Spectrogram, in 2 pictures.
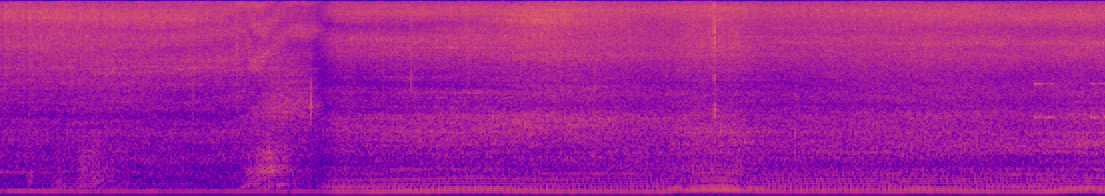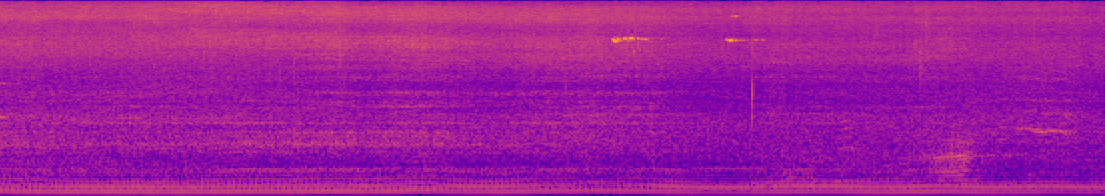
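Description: Ferrari sports car engines running at low speed and idle as the cars crawl past, a steady low engine hum with a brief louder swell about three seconds in.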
